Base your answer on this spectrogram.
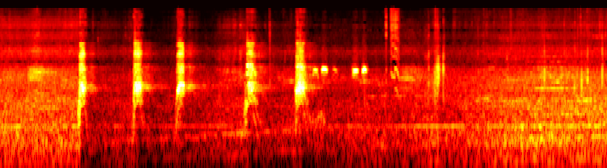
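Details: A wary puppy that does not yet trust the person gives a series of short, sharp yips, spaced about a second apart, then falls quiet over a steady background hum.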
